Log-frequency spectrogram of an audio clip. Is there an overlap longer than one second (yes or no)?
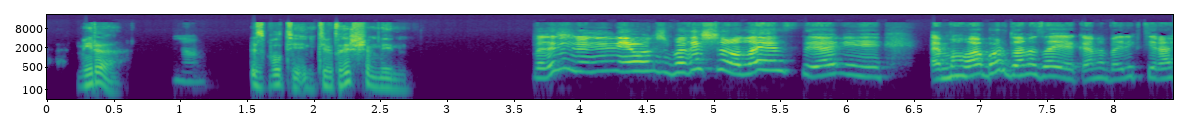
no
